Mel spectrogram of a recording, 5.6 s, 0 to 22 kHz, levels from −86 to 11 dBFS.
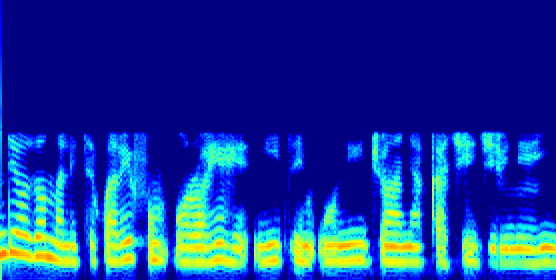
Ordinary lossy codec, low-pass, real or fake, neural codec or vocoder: none; 3.6 kHz; fake; codec, 24 kHz, 1.2 kbps, DualCodec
